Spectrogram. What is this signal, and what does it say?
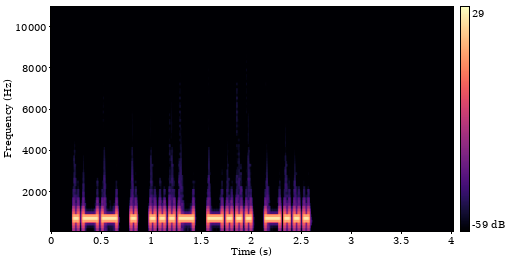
Morse code, heard as a keyed tone, about 25 wpm, 700 Hz. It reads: WEVBB
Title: Five Challenging Letter-Number Combinations 25wpm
